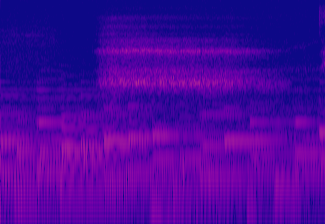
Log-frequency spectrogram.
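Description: Slow background music with long held notes, and about a second in a long, audible breath exhaled over some two seconds, as part of slow relaxation breathing.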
